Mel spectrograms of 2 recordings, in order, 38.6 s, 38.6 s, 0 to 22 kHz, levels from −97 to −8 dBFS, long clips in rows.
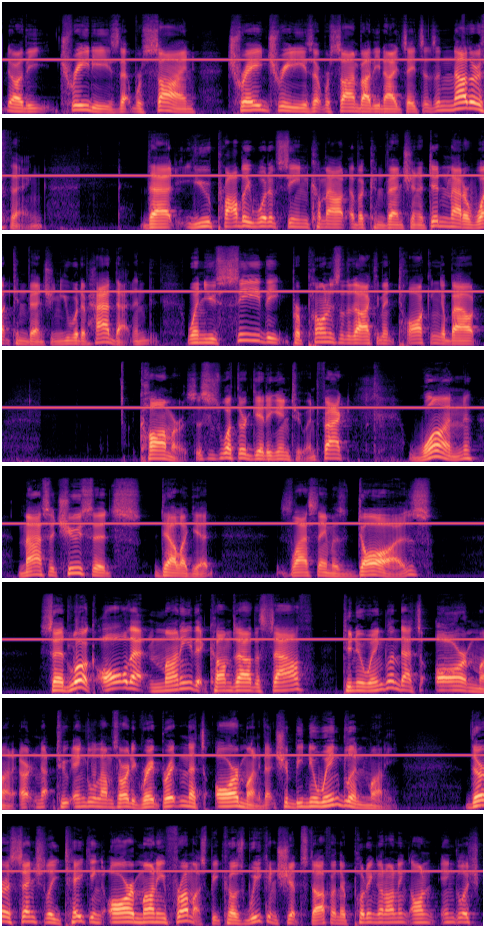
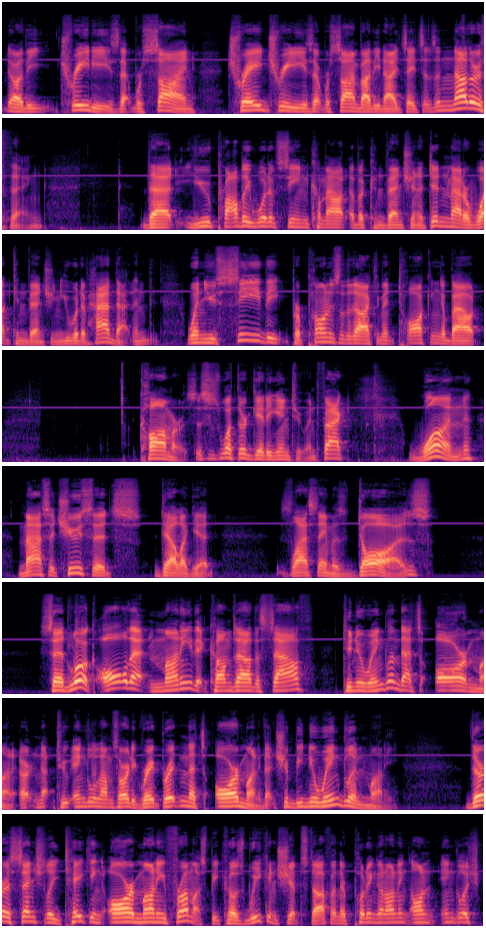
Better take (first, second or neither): second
